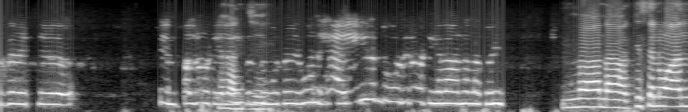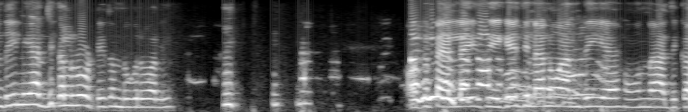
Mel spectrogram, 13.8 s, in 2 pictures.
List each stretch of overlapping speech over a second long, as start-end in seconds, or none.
11.1-13.1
